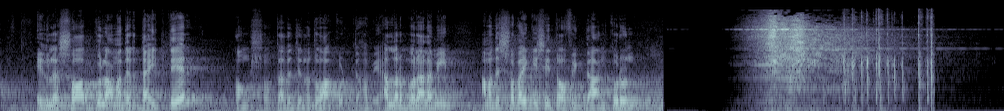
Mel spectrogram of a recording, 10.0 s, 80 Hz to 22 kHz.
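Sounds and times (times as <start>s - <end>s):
whoosh: 7.4s - 9.4s
sharp clicks: 8.4s - 9.4s.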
